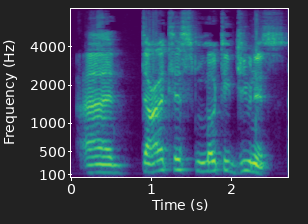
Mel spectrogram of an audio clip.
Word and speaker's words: Motiejunas: How would you say his name? – Donatus Motiejunas. Do I sound American? – It's pretty close. You know, I always was saying Motiejunas for some reason.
